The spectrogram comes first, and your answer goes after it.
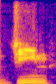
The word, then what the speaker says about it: Jean-Baptiste: तो ये जो आपको नज़र आ रहा है बैप्टिस्ट नहीं है, here P is silent. We call it the Jean-Baptiste Biot and Felix Savart.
